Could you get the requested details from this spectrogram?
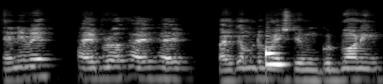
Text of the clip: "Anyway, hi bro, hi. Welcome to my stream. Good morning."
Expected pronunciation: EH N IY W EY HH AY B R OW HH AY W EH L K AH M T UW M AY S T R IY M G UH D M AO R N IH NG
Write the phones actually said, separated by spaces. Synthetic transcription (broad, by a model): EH N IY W EY HH AY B R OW HH AY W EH L K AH M T UW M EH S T IY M G UH D M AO R N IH NG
